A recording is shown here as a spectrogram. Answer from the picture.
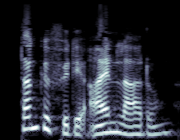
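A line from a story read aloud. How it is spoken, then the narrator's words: Firm voice. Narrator (German): sagte sie mit fester Stimme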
